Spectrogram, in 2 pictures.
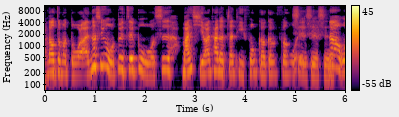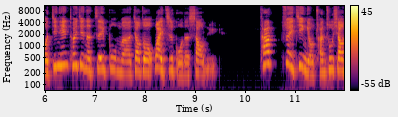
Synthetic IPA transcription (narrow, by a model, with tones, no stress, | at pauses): ŋt̪ɑ˥˧ʊʈ͡ʂɤ˥˩mə˩t̪wɔ˥lə˨na˥˧ʂɻ̩˥˧i˥ŋwe˥˩wɔ˨˩t̪we˥˧ɪʈ͡ʂɤ˥˧i˦pu˥˩wɔ˨˩ʂɻ̩˥˩ma˧˦nɕi˨˩xwa˥nt̪ʰa˥d̪ə˨ʈ͡ʂə˧˦nt̪ʰi˨˩fə˥ŋkɤ˧˥kə˦nfə˦nwḛ˧˥˦ɪ˧na˥˩wɔ˨˩t͡ɕi˥nt̪ʰjɛ˥nt̪ʰwe˥ɪt͡ɕjɛ˥˩ndlə˩ʈ͡ʂɤ˥˧i˥pu˥˩nə˩t͡ɕjɑ˥˧ʊt͡swɔ˥˧wa˥˩ɪʈ͡ʂɻ̩˥kwɔ˧˥d̪ə˨ʂɑ˥˩ʊny̰˨˩˦ | t̪ʰa˥˦t͡swe˥˧ɪt͡ɕi˥˩njo˨˩ʊʈ͡ʂʰwa˧˥nʈ͡ʂʰu˥ɕjɑ˥ʊ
